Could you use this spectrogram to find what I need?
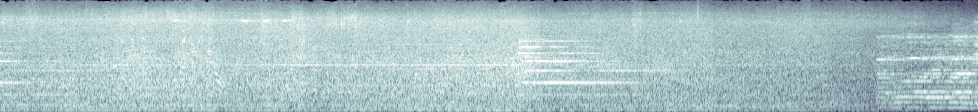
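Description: Car engines idle and hum in busy street traffic.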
